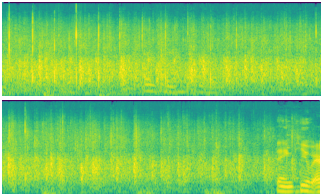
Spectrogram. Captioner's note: applause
